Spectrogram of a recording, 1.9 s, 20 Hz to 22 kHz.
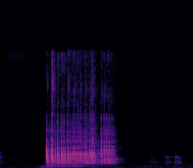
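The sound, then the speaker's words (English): An eight-sided die (d8) is rolled for healing in a tabletop game, clattering and rattling across a hard tabletop for under a second, fairly loud, then stopping; a faint small tap follows shortly after. No voices are heard. “Okay, can you roll the heal yourself? Okay. Your D 8.”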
